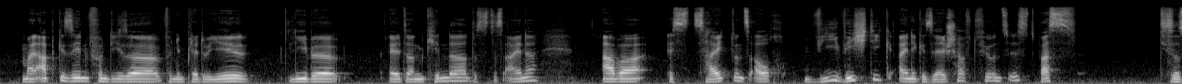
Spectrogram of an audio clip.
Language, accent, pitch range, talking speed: German, German, 120-155 Hz, 140 wpm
